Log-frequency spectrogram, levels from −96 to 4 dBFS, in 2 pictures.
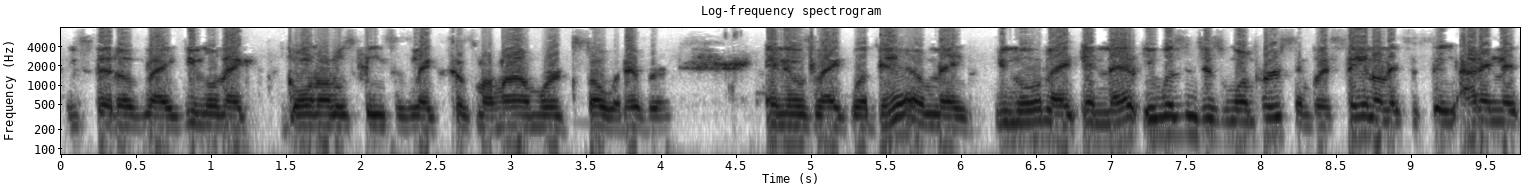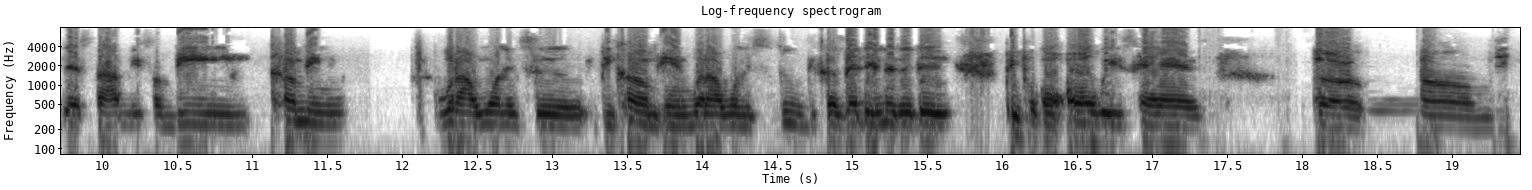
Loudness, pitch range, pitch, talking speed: -6 LUFS, 110-130 Hz, 115 Hz, 225 wpm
